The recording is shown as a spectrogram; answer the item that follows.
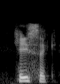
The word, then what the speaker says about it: Kasich: I love that they call Kasich? How do you say his name? The Ohio Kasich. – Governor? Kasich.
